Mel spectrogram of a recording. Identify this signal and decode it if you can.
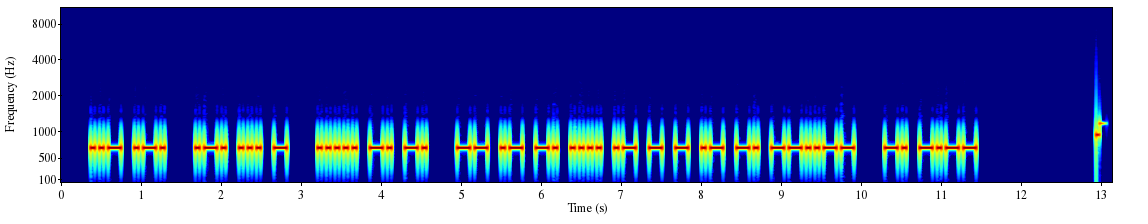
Morse code, heard as a keyed tone, about 22 wpm, 700 Hz. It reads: UR RST 5NN MANHATTAN, NY
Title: Practice QSO - Exchange 1 - Beginning - 22wpm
